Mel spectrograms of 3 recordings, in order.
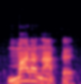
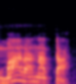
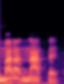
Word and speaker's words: maranata: por são paulo apóstolo maranata ou maranata é um assento no último a são os católicos que pronunciam assim os protetores protestantes dizem maranata com acentuação tônica na penúltima sílaba mas o significado é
